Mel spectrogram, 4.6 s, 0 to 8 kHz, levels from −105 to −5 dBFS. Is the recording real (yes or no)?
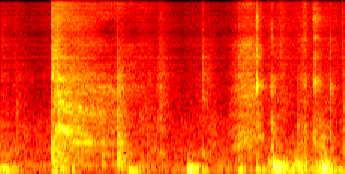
no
